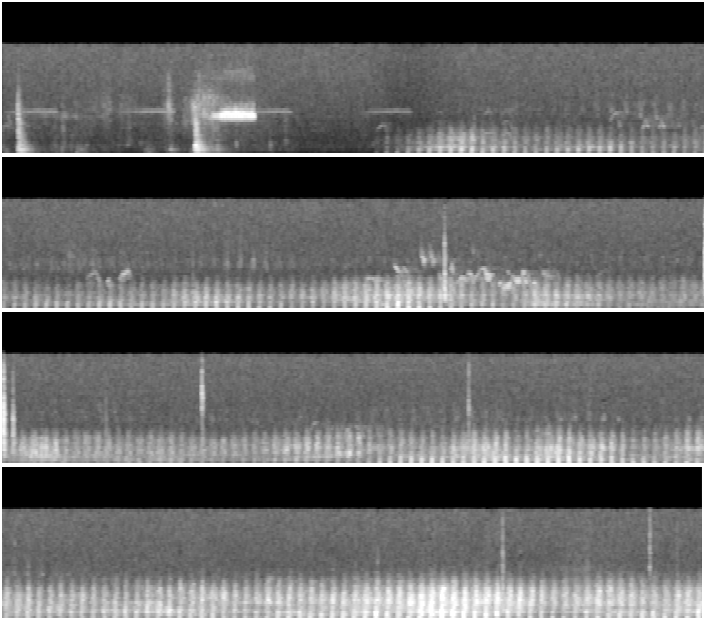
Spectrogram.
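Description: Kaman K-MAX helicopter approaching, its intermeshing twin rotors beating in a fast, even throb that starts about four seconds in and grows louder as it comes in to land.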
